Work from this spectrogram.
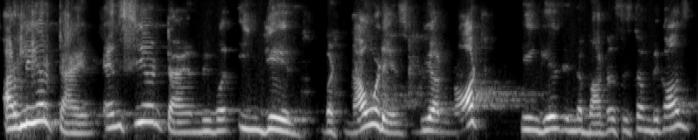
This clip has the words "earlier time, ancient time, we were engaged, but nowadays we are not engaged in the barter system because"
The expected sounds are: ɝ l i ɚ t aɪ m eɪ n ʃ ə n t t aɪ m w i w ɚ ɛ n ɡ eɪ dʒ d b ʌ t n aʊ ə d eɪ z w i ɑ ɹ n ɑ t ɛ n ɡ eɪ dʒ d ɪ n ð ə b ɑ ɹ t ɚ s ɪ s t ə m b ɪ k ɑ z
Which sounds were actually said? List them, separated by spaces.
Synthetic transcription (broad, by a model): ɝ l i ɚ t aɪ m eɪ n s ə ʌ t t aɪ m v i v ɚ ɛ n ɡ eɪ dʒ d b ʌ t n aʊ ə d eɪ z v i ɑ ɹ n ɑ t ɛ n ɡ eɪ dʒ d ɪ n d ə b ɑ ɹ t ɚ s ɪ s t ə m b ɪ k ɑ z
